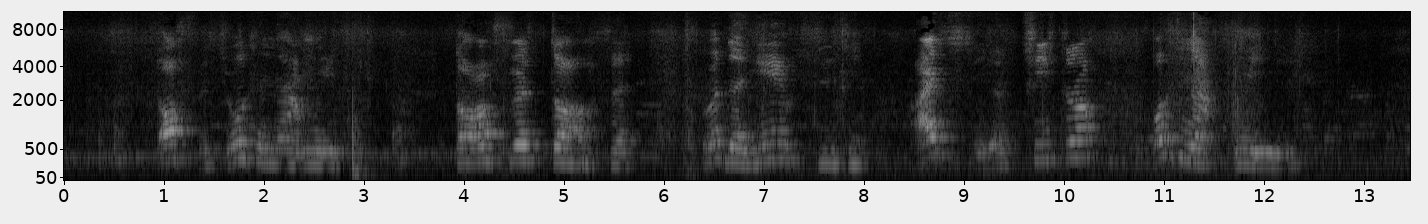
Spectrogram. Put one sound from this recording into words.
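A young child talks nearby in short bursts.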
